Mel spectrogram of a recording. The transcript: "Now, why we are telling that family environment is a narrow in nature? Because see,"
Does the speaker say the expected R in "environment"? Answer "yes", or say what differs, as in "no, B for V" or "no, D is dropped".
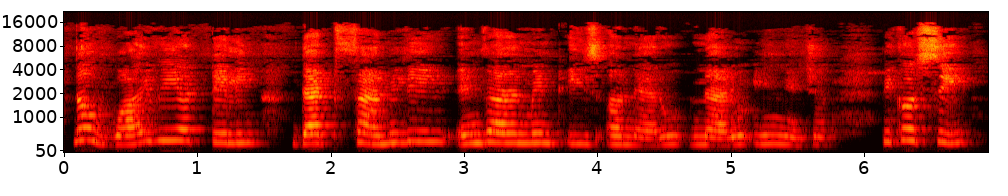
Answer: yes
